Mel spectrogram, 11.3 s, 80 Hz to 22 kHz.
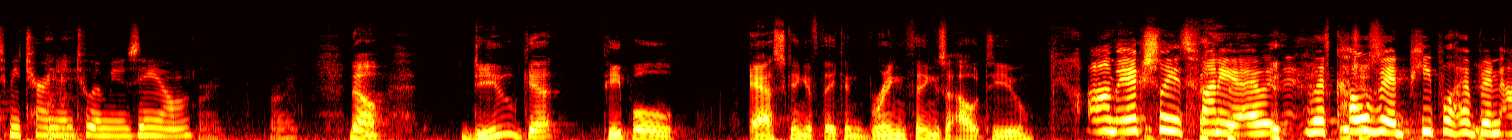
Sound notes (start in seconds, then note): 8.6 laughing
